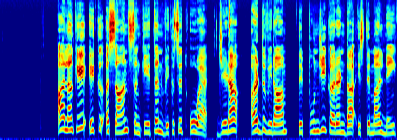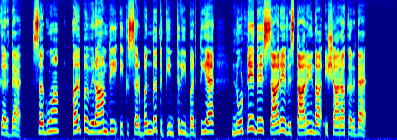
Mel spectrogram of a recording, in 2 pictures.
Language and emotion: Dogri, neutral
